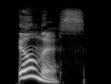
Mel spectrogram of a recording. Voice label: "ILLNESS", english; 3000 words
